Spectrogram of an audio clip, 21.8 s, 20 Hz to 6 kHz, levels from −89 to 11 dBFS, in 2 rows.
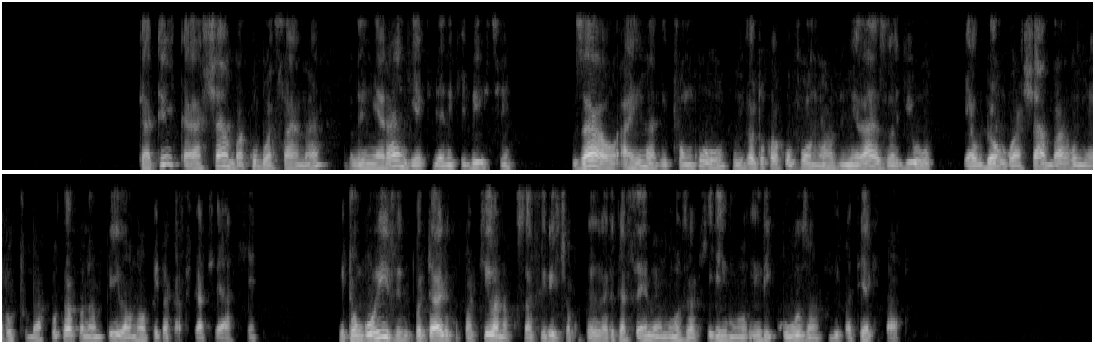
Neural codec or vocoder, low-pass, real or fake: codec, 24 kHz, 3 kbps, HILCodec; 5.4 kHz; fake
